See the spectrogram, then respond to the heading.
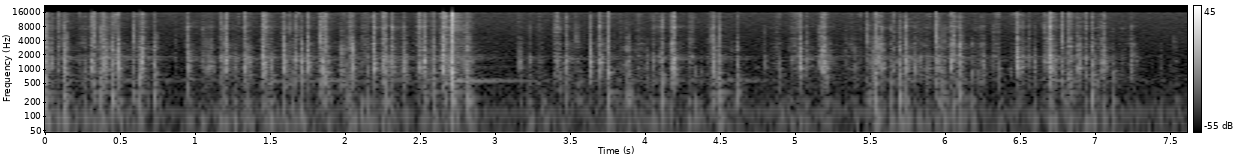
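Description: Fingertips type rapidly on the plastic keycaps of a white E-Element Z-88 RGB mechanical keyboard. The result is a fast, uneven run of short, sharp plastic clacks with a mid-pitched tone and quick decay, with one louder clack near the middle.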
